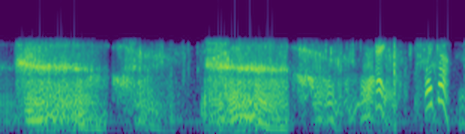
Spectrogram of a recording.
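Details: Long, exaggerated cartoon snores with whistling breaths out, from a Looney Tunes animated cartoon, not a real sleeper; simulated snoring.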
